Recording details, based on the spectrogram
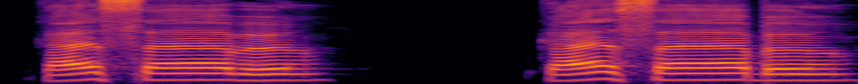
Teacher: সিন বা জবর সাব, সাব, এই বাটা কলকলার হরফ হয়ে যাবে যখন এই বার উপর থেকে এই জবরটা সাকিন হয়ে যাবে, তখন এই বাটা কলকলার হরফ হয়ে যাবে, একটু ধাক্কা দিয়ে পড়তে হবে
